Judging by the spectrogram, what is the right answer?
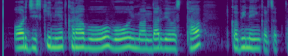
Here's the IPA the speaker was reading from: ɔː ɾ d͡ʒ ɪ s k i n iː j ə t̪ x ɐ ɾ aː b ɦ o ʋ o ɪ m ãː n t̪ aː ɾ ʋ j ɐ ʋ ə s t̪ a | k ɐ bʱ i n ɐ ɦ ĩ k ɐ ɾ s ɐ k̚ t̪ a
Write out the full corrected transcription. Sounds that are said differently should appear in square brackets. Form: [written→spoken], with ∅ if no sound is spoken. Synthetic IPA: ɔː ɾ d͡ʒ ɪ s k i n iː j ə t̪ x ɐ ɾ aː b ɦ o ʋ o ɪ m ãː n [t̪→d̪] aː ɾ ʋ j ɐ ʋ ə s [t̪→t̪ʰ] a | k ɐ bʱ i n ɐ ɦ ĩ k ɐ ɾ s ɐ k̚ t̪ a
